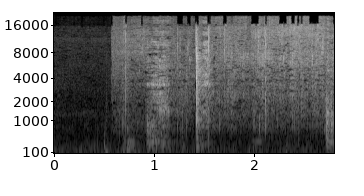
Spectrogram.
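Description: Onions frying in a pan over a high flame, a steady close sizzle that kicks in after a brief quiet start, with occasional scraping stirs cutting through.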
